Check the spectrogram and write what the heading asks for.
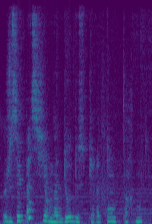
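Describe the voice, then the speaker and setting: A woman's voice: mid-range voice, brisk, mellow, faint music behind. A French woman giving casual let's play commentary, chatting to the creatures on screen as she plays.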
